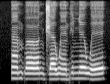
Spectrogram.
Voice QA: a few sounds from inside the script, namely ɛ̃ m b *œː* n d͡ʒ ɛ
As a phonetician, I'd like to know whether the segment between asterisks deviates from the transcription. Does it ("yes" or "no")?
no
